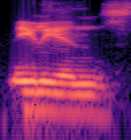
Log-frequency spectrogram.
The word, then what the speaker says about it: Melians: are going to attack am I going to pronounce this right? The Melians? Melians, that's right.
